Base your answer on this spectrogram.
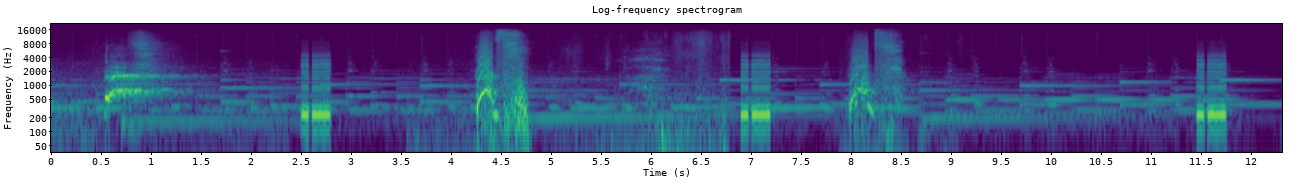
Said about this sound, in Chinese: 一个喷嚏的最高时速可以达到六十公里每小时，向周围的空气排放高达一百万个微粒。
